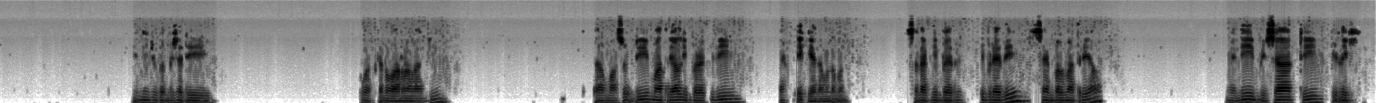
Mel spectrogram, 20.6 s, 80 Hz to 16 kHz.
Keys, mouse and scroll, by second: 1.3 click, 5.0 click, 6.5-8.0 scroll down 8, 8.0-8.8 scroll down 3, 10.1 click, 10.1 scroll down 3, 10.9-12.7 scroll down 4, 12.7-15.8 drag, 17.7-18.3 scroll down 1, 18.3-19.3 scroll up 2, 19.3-20.6 scroll up 1.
